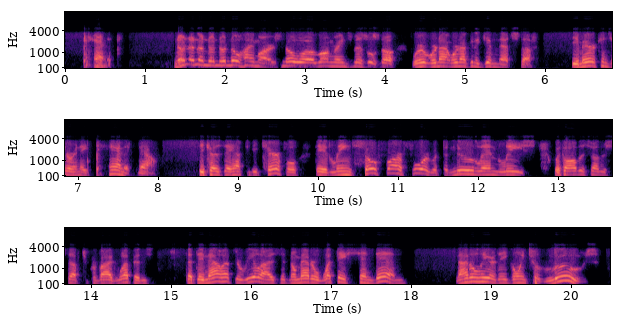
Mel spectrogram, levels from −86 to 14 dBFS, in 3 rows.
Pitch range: 135-180 Hz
